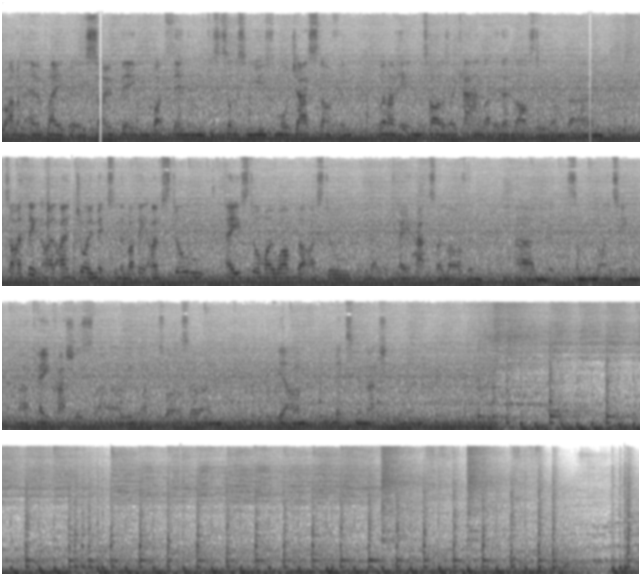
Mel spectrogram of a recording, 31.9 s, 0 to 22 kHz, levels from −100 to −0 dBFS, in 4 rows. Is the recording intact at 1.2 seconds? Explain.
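No. From 1.21 to 1.25 s there is a block of digital silence about 36 ms long: a run of silent samples, as happens when the output buffer is not filled in time or a calculation yields invalid values. The sound stops dead and restarts with no fade, and the gap between is heard as a brief hole. Those abrupt edges and silence distinguish it from a faded dropout or a concealed loss.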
